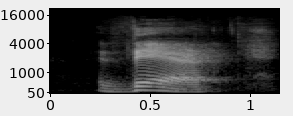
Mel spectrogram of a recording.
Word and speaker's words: there: There. Se você tem dificuldade em pronunciar essa palavra, basta você prestar atenção nesses dois sons. The. E depois a palavra air. Air. E aí junte as duas. There.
